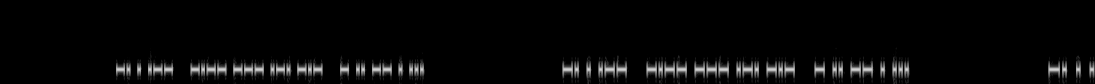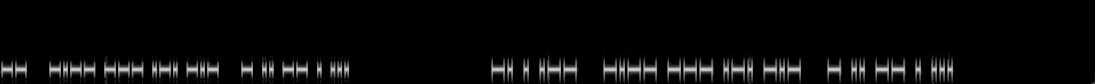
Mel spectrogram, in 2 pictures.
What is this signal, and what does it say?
Morse code, heard as a keyed tone, about 39 wpm, 700 Hz. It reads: NEW YORK TIMES NEW YORK TIMES NEW YORK TIMES NEW YORK TIMES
